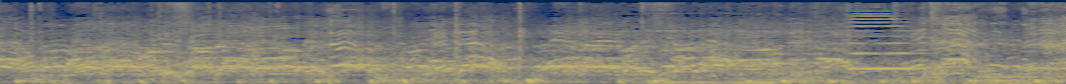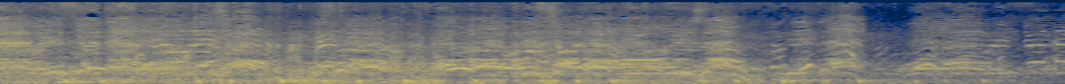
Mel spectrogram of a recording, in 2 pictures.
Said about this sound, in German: Und wie sich so ein Protest anhört, das hören wir uns jetzt einmal kurz an, denn der Genosse hat uns auch ein paar Sprachnachrichten geschickt und äh, das hören wir uns einmal kurz an, wie sowas klingen kann.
